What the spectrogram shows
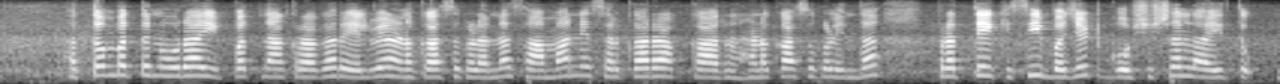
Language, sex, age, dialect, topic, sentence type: Kannada, female, 31-35, Dharwad Kannada, banking, statement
